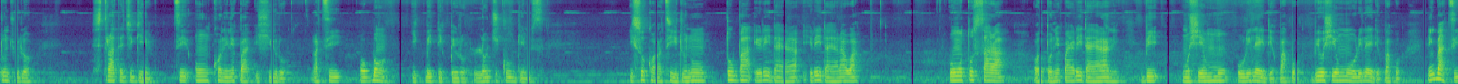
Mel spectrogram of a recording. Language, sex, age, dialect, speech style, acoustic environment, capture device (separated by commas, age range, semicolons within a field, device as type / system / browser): Yoruba, male, 25-34, Nigeria - Nigerian Standard, focused, silence, mobile / Linux / Chrome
